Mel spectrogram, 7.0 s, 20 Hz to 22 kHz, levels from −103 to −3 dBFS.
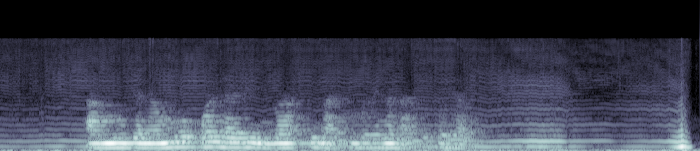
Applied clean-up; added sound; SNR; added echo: none; Buzz; 10 dB; reverberation time 0.9 s.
